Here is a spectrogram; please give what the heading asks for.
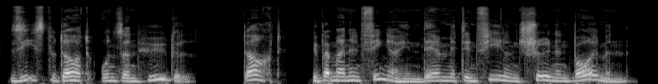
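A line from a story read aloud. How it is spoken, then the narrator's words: Called out. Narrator (German): rief er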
